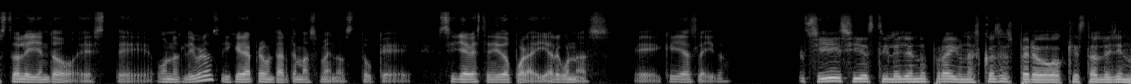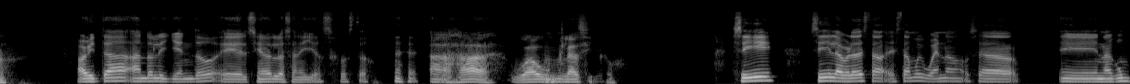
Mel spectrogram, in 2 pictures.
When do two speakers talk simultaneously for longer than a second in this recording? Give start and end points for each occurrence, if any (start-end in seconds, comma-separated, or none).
none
